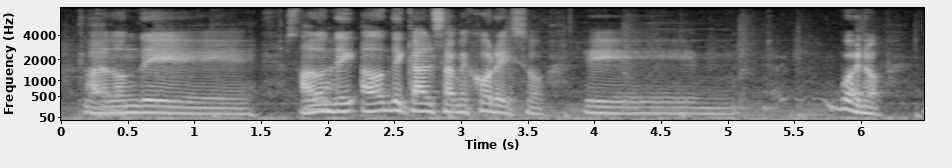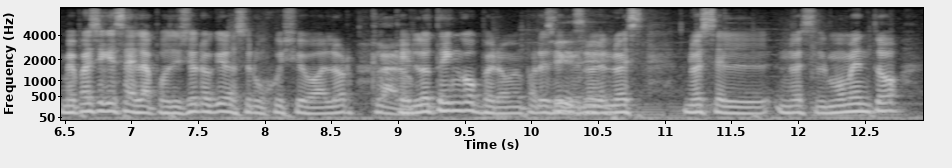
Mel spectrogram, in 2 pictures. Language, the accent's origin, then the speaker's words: Spanish; Buenos Aires Province, Argentina; Como bonaerense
